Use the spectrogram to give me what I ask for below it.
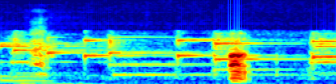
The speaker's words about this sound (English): Are you outside by an ice cream truck?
